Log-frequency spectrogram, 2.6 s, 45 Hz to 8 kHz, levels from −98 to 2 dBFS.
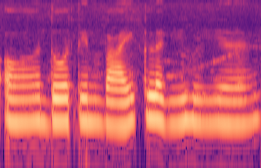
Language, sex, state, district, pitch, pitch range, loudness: Hindi, female, Bihar, Katihar, 190 Hz, 185-195 Hz, -15 LUFS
